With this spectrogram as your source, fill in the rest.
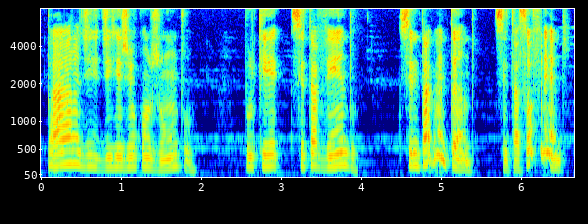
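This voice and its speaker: A woman's voice: medium pitch, sing-song, normal speed, a little mellow, soft background music. A woman voicing an insistent tempting devil who presses with mock concern, quoted in a personal testimony. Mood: pressing.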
